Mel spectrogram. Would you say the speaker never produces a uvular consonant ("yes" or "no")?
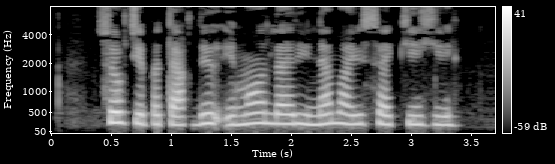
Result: no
